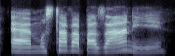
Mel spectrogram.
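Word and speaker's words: Mustafa Barzani: or he is a big fellow of um mustafa bazani did i pronounce it right yes he worked closely with general barzani during the september revolution from 1961 to 1975.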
